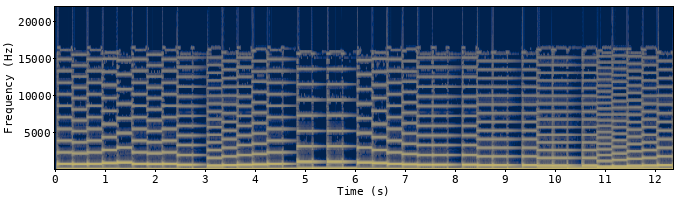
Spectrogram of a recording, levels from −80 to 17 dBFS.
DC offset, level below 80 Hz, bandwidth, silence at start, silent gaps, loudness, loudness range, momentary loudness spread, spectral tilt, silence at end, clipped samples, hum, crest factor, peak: under 0.1%; -34 dBFS; 17.5 kHz; 0.05 s; none; -6 LUFS; 0 LU; 2 LU; -5 dB/octave; 0 s; 0.3%; none; 6 dB; 0 dBFS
